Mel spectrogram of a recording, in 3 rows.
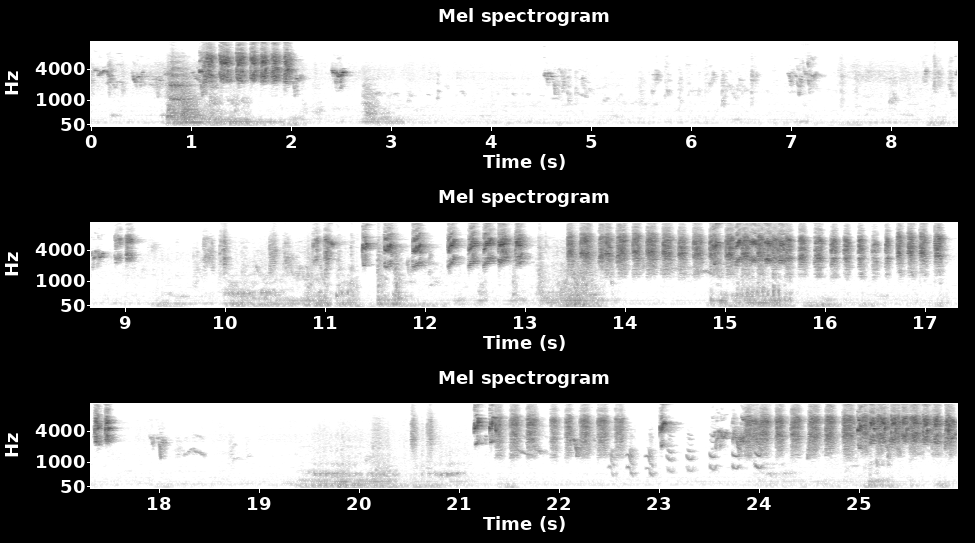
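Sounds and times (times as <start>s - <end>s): parakeet chirping: 3.4s - 18.8s, 21.2s - 25.9s.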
